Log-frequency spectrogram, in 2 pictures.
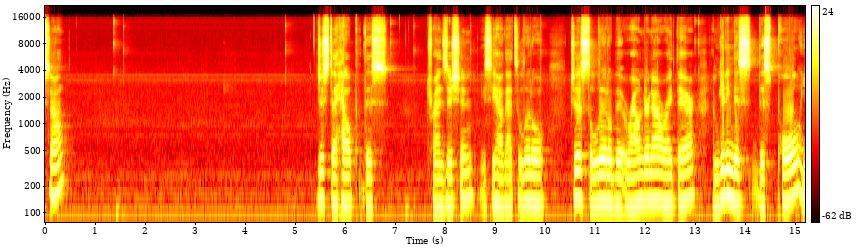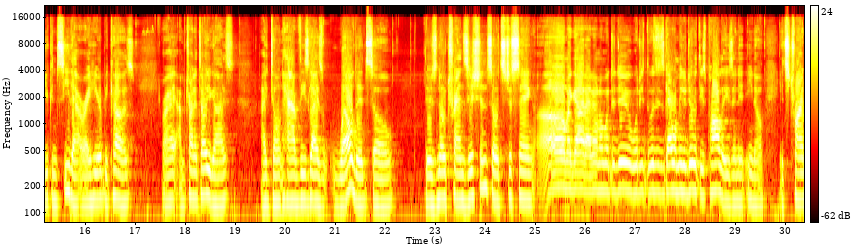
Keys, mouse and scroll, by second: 1.5-4.8 alt+middle drag, 5.8 click, 6.8 click, 7.3 alt+right click, 8.0 click, 8.5 alt+middle click, 8.9 z, 9.7 middle click, 10.7 middle click, 13.0 click, 14.4 alt+middle click, 15.7 alt+middle click, 16.8 click, 17.5 alt+middle click, 18.8 middle click, 19.3 F4, 20.6 click, 21.7 alt+middle click, 22.5 alt+middle click, 24.0 alt+middle click, 28.8 alt+middle click, 29.5 click, 29.8 alt+middle click.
